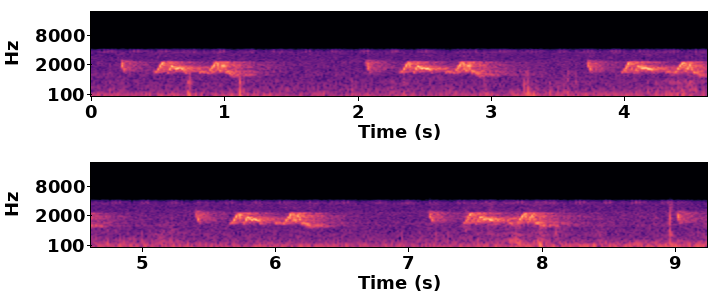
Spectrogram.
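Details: A Chuck-will's-widow, not visible, in Newton County, Arkansas, repeats its rolling, whistled chuck-will's-wid-ow phrase about every one and a half seconds, over faint low background rumble.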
